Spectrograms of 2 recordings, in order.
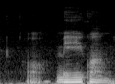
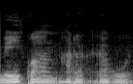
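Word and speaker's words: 梅廣: 그리고 마지막으로 소개해드릴 책은 고대 중국어 문법론 매광, 중국 발음으로는 메이광이라고 읽는 건데 이분은 이제 대만 대학에서 하시다가 그 타이완 칭화대 쪽에서 이제 교수로 계신 분인데요.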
